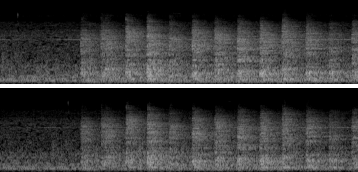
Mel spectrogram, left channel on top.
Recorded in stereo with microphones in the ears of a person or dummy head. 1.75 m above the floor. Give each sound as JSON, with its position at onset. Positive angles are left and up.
{"t": 0.8, "sound": "running footsteps", "side_deg": 20, "distance_m": 1.8}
